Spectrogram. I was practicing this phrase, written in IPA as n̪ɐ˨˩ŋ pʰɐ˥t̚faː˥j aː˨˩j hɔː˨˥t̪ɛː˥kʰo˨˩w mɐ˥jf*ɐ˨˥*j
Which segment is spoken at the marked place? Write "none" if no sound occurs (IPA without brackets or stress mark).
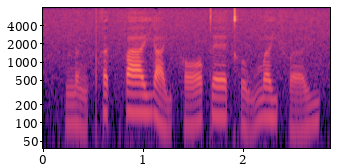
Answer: ɐ˨˥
